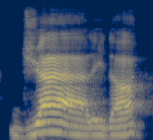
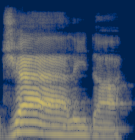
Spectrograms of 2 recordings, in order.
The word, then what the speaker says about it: gelida: so now notice that the stress jelly da is on the second-to-last syllable that's that's not a common stress in Italian and also this vowel isn't open E as we said before the word hat like head so jelly da okay so the accident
